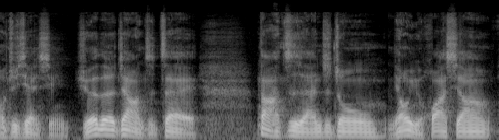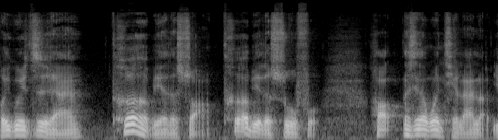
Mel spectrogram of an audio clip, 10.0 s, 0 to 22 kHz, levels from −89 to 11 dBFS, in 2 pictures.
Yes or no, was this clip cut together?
no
